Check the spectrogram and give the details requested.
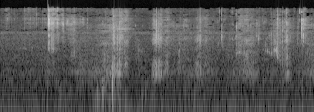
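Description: Someone biting and chewing raw cucumber: a series of crisp, wet crunches, the first under a second in, then more at irregular intervals of about half a second to a second.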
